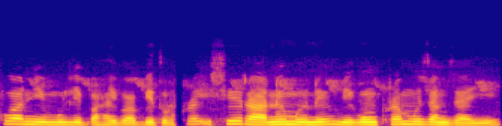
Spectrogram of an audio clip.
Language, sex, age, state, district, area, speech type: Bodo, female, 45-60, Assam, Chirang, rural, spontaneous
